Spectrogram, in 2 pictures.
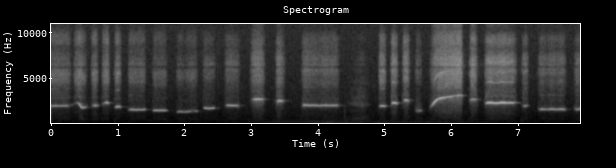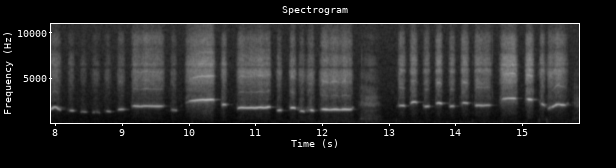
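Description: A clear, close whistled melody, phrased in short rhythmic bursts with sliding and wavering notes, performed alone without accompaniment.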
